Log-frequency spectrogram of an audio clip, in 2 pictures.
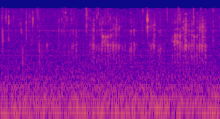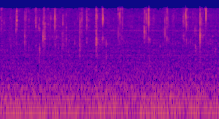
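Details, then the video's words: Cat eating food indoors, with dense, steady chewing and crunching: quick sharp clicks and bites over a low room rumble, with a brief brighter burst of crunching near the middle. "CATS EATING FOOD"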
